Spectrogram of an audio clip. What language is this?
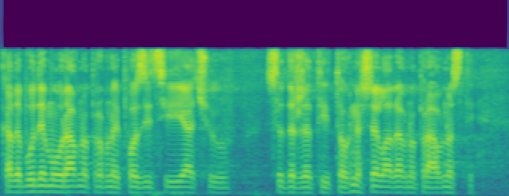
Serbian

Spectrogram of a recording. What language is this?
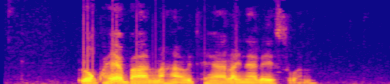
Thai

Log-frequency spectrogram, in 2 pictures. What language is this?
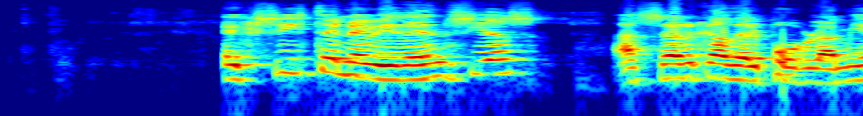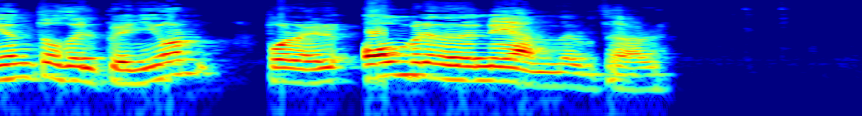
Spanish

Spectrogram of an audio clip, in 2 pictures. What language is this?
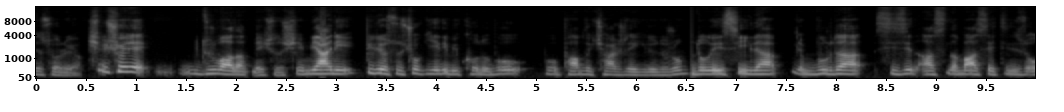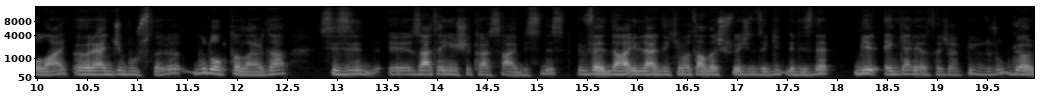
Turkish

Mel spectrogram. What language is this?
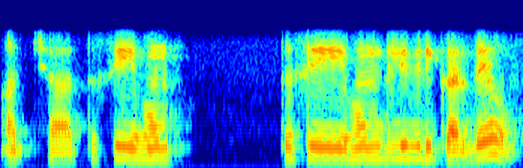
Punjabi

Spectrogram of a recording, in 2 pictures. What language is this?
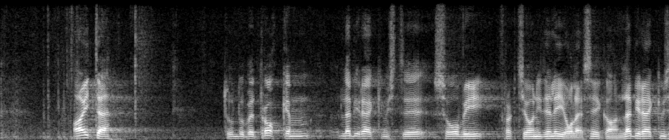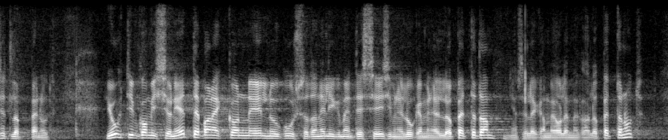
Estonian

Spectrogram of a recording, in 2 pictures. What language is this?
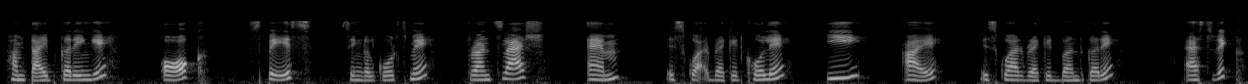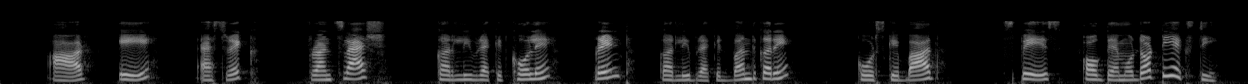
Hindi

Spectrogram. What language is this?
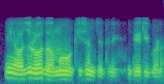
Nepali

